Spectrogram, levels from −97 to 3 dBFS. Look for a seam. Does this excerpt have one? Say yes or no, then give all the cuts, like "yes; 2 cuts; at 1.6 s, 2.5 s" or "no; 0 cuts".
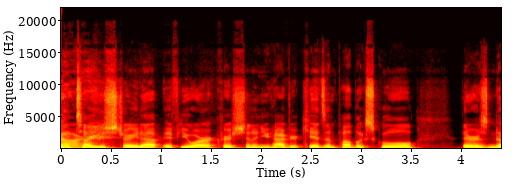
no; 0 cuts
